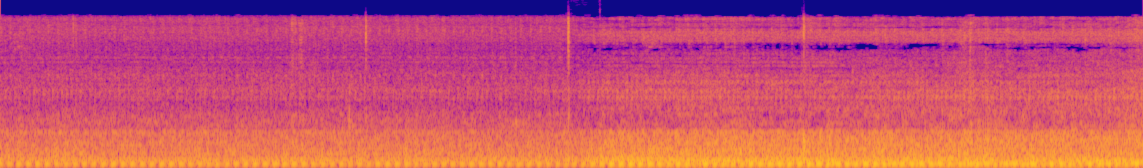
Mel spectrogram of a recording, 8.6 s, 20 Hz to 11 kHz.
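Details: Honda PCX 150 scooter idling after a dead-battery no-start was fixed: a steady low putter at a quick even beat, slightly louder in the second half, with no knocks or misses; normal idle.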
